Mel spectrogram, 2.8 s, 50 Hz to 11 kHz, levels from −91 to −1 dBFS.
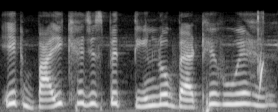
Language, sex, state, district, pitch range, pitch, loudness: Hindi, female, Bihar, Patna, 240-305 Hz, 285 Hz, -15 LUFS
